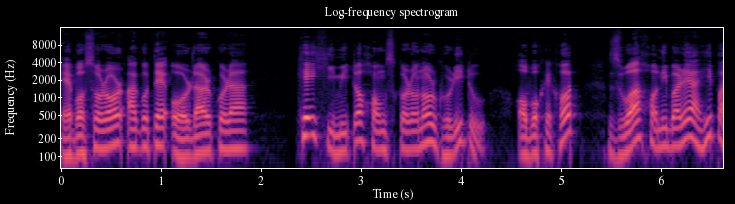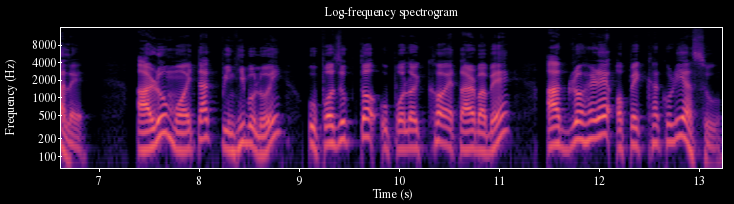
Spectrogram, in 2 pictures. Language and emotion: Assamese, happy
